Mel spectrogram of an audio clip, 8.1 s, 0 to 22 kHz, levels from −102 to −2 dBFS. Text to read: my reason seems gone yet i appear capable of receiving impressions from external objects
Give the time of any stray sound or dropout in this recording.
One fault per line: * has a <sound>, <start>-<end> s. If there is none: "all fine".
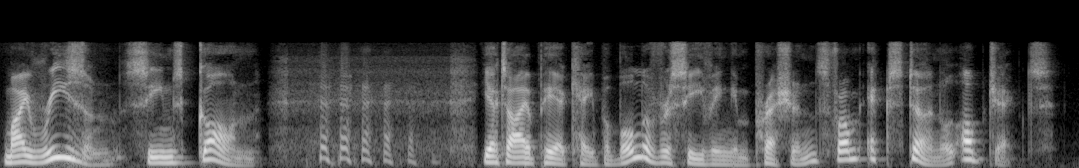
* has a laugh, 2.3-3.3 s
